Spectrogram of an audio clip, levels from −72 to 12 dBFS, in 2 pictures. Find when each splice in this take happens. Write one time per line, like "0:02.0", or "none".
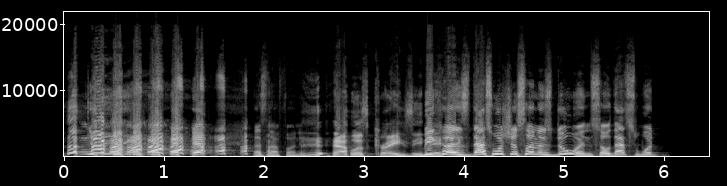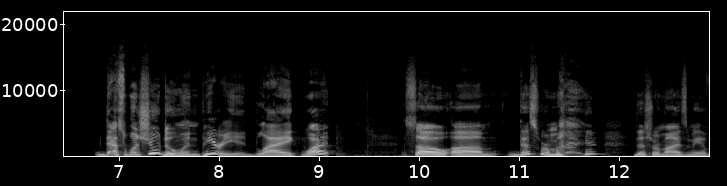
none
